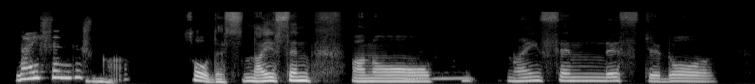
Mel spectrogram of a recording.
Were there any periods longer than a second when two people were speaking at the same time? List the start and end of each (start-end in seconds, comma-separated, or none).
none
